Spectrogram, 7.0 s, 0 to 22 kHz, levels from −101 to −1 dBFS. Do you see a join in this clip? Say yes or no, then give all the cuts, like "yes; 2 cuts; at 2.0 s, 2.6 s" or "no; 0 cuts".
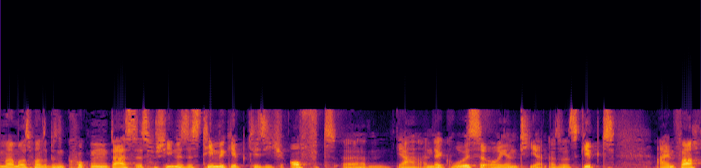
no; 0 cuts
